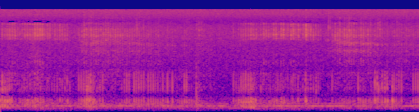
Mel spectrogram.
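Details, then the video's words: Domestic cat purring during a massage, among four adopted pets including seniors from the Humane Society of New York City; continuous throaty rumble with rhythmic surges roughly every second, light rubbing sounds in a quiet room. "Four Purring Cats — Cat Massage"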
